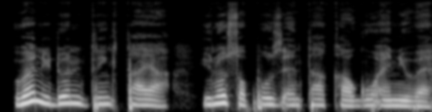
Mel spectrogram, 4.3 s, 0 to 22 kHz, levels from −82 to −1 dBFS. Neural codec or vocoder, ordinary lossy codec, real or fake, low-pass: none; none; real; none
